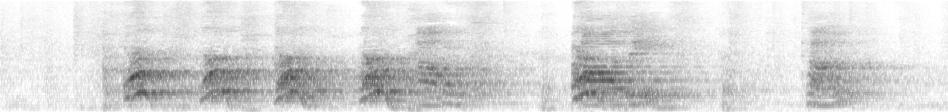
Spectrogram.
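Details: Tiny dog going nuts at the doorbell, barking toward visitors: six sharp, high-pitched yapping barks, four in a quick run, then two more spaced about a second apart.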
